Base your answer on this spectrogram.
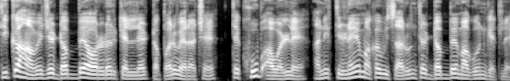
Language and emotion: Goan Konkani, neutral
